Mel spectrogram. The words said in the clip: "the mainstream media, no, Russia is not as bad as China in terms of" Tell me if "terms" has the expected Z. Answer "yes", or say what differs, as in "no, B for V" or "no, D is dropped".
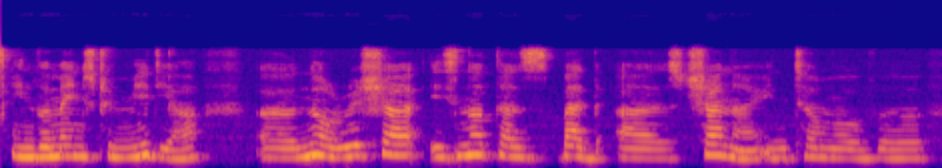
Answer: no, Z is dropped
